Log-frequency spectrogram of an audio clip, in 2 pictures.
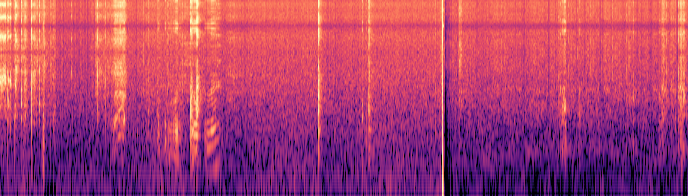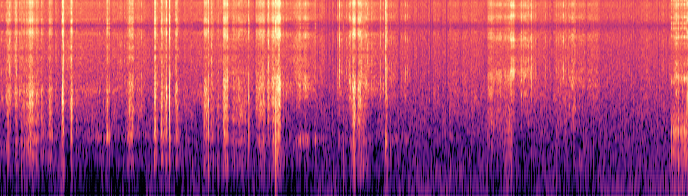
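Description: A blade slitting the packing tape along the seam of a cardboard shipping box, in a series of short strokes with scattered clicks. One sharp click about six and a half seconds in is the loudest sound.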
